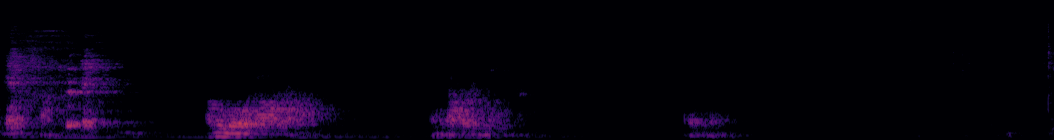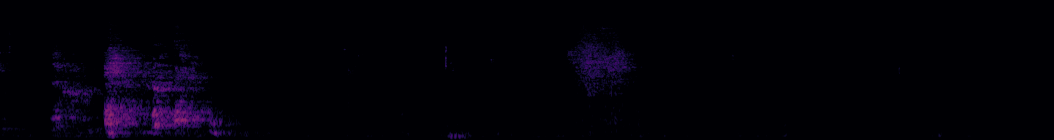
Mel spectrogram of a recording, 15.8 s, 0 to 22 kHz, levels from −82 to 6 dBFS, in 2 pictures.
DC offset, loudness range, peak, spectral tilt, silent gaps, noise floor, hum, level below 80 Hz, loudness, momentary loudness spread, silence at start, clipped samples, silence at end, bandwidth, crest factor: under 0.1%; 19 LU; -30 dBFS; -4 dB/octave; none; -87 dBFS; none; under -90 dBFS; -50 LUFS; 23 LU; 0 s; under 0.1%; 3.1 s; 13 kHz; 24 dB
